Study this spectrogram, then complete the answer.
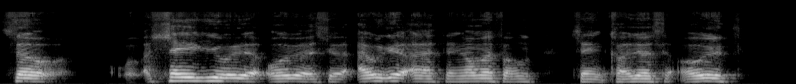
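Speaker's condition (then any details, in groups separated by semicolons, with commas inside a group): Cerebral palsy; not slurred, per host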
